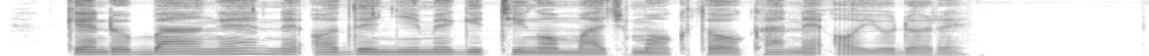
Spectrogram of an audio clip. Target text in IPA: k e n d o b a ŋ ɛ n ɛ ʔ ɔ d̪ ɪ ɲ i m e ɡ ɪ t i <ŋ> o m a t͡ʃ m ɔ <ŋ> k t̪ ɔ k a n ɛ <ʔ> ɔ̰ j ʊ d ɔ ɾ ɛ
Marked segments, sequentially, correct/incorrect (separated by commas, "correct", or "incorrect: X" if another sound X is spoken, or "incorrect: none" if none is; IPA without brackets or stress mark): correct, incorrect: none, correct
